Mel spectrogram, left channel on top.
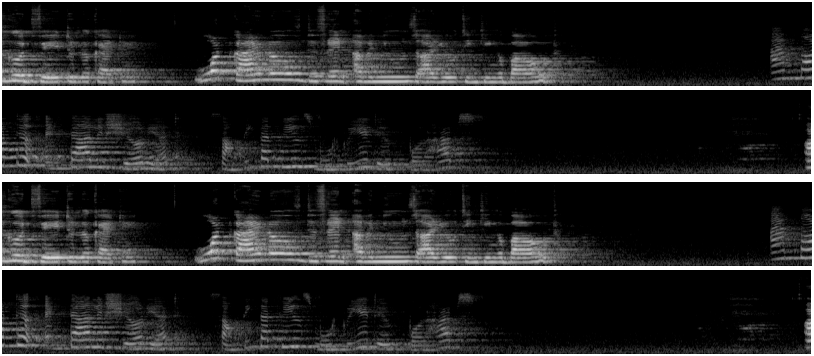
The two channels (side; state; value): both; normal; correlation 0.51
